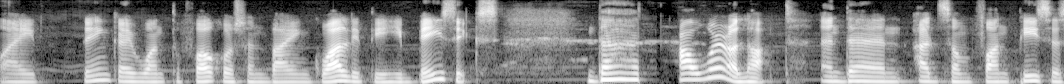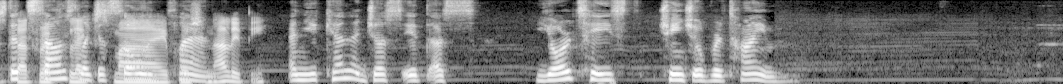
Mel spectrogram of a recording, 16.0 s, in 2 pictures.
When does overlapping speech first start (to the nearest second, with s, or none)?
8 s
